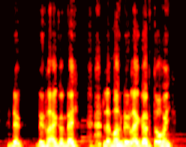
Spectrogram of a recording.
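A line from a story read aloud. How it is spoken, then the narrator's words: Terrified hoarse screaming. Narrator (Vietnamese): Cô sợ hãi, hét lên những tiếng khản đặc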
